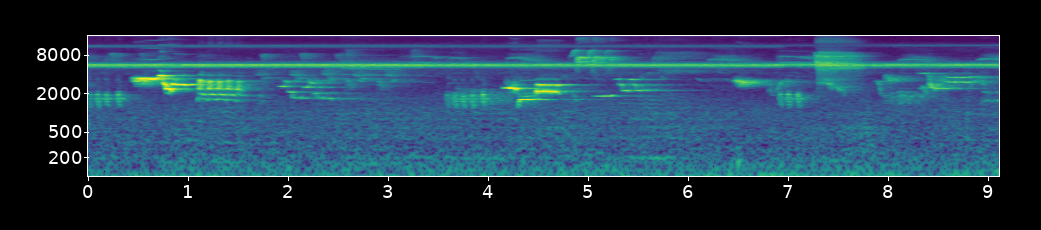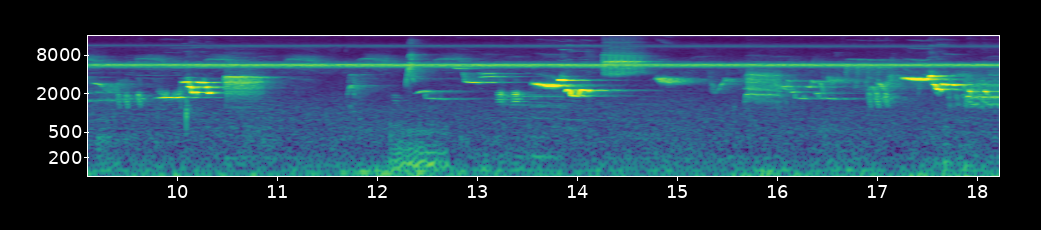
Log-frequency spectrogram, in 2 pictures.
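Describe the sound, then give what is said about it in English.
A wood thrush sings a series of fluty, ringing phrases separated by short pauses, set against a steady high drone of crickets or other insects; no one speaks. “And in the meantime, and before they head south for winter, there may be a wood thrush concert near you.”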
